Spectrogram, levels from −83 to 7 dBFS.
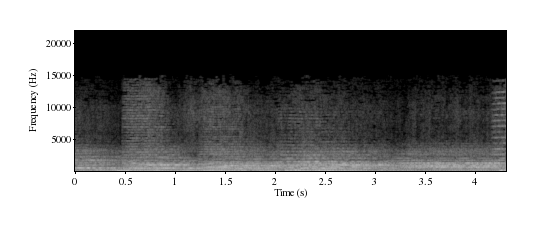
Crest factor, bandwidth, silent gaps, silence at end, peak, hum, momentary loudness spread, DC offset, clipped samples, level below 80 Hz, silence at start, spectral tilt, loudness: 14 dB; 15 kHz; none; 0 s; -10 dBFS; none; 4 LU; under 0.1%; under 0.1%; -36 dBFS; 0 s; -5.5 dB/octave; -24 LUFS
